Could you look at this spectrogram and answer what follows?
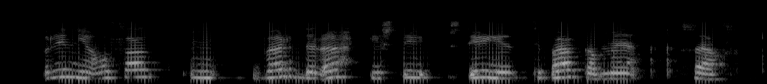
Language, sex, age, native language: Icelandic, male, 11, Icelandic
